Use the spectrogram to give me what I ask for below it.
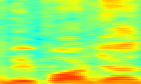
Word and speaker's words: Biparjoy: very severe cyclone स्ट्रम बाय बपो जॉय pronounce as अ बपो जॉय north east and एड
